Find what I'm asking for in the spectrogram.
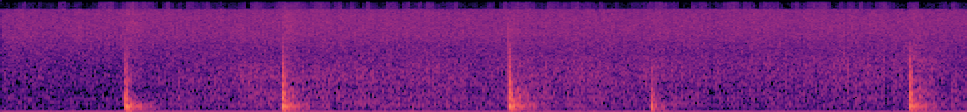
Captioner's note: faint tapping on door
